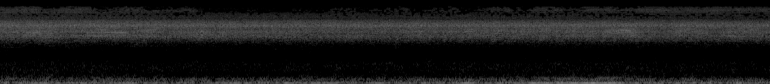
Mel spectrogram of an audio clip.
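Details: Cicadas in a bamboo grove at a city family park on a summer day fill the air with a steady, high, hissing drone that never lets up.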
